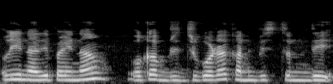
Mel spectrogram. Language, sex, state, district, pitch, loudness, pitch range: Telugu, female, Andhra Pradesh, Annamaya, 205 Hz, -15 LUFS, 195-225 Hz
